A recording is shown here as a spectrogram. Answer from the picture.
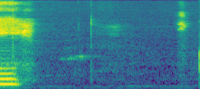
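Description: A woman's voice ends a phrase, then it is nearly quiet, with a few faint small clicks and one short, sharper click just before she speaks again.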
